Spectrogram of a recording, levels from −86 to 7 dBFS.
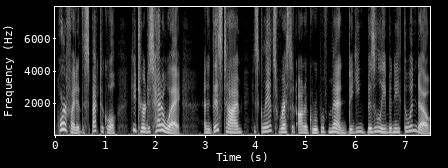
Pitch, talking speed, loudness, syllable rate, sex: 220 Hz, 200 wpm, -18 LUFS, 5.7 syllables/s, female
